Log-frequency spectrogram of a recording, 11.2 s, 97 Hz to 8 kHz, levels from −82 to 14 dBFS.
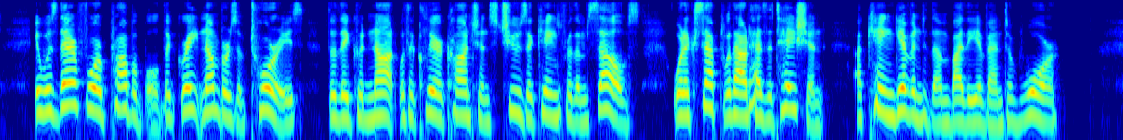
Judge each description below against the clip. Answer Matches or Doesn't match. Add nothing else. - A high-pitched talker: Matches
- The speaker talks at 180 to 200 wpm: Matches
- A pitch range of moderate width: Matches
